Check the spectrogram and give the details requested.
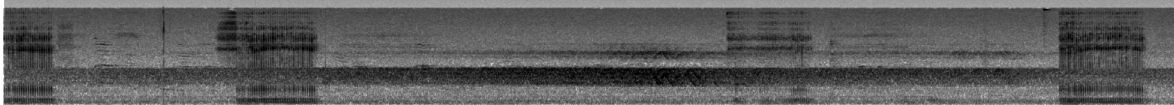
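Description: Loud rumbling snores from a sleeping dog recur every several seconds over steady breathing noise; typical of flat-faced breeds.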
